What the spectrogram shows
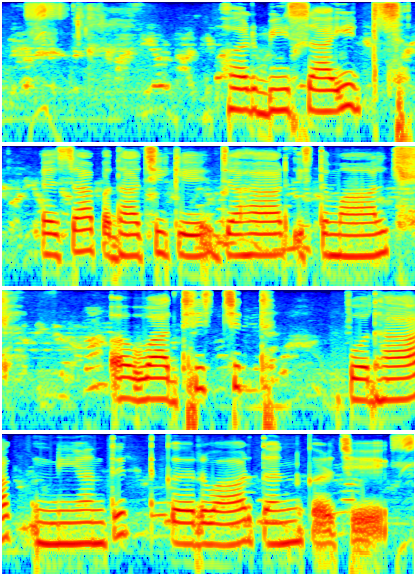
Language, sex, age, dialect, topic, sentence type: Magahi, female, 18-24, Northeastern/Surjapuri, agriculture, statement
